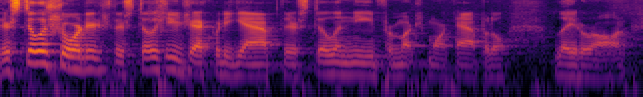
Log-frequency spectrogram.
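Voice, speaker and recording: Man with an American accent, fairly low pitch and lively intonation, audible room echo. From United States. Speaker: startup CEO and co-founder. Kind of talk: conference Q&A answer.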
